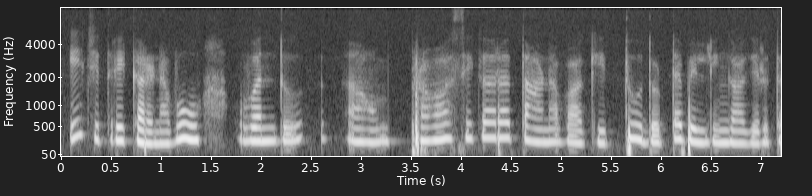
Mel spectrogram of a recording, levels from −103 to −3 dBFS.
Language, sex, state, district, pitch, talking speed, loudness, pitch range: Kannada, female, Karnataka, Dakshina Kannada, 240 Hz, 65 wpm, -20 LUFS, 220-265 Hz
